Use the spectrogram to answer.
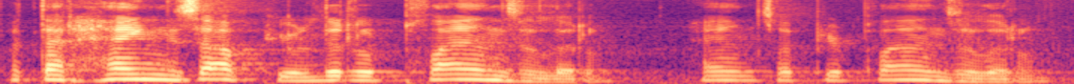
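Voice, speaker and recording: A man voicing a guarded, educated gentleman in a storybook, speaking in a measured, dry and probing way. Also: a little high, animated, pitched above the performer's own voice, natural voice. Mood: nervous.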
